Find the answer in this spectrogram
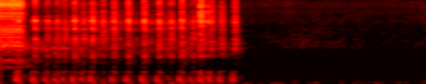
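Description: The scale Olds hit-and-miss engine's buzz coil vibrator chattering rapidly, then cutting off about a second in as the flywheel is turned and the points open, breaking the coil circuit.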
